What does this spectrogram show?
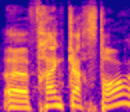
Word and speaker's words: Frank Karsten: Now, I am here with Frank Karsten, Frank Caston, as you pronounce it here.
